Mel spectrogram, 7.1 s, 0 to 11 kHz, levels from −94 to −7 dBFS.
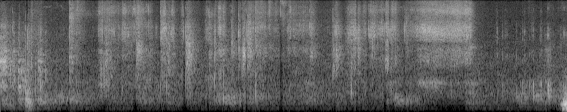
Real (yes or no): yes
